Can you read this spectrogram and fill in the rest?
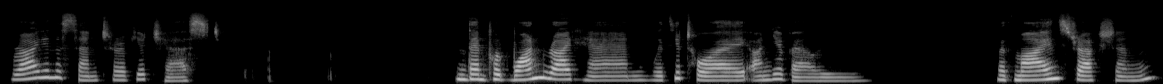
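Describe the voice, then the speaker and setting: Female meditation guide for kids, unhurried and gentle, encouraging instructions, very little room sound. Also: mid-range voice, no echo. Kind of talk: guided breathing meditation for children.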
